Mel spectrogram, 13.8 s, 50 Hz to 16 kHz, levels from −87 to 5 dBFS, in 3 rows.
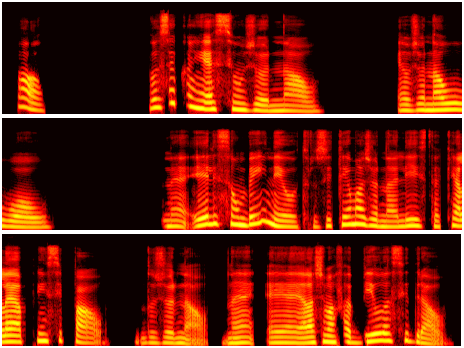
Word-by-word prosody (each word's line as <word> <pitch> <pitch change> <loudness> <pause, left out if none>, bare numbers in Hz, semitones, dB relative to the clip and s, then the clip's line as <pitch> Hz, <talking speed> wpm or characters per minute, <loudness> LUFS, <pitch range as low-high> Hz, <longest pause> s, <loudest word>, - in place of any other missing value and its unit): Qual? 210 -11 0 1.1
Você 275 +11 -1
conhece 240 - +1
um 205 - +3
jornal 170 -4 -3 0.7
É 185 - -4
o 180 - -1
jornal 195 +1 +2
Uol. 165 -6 0 1.1
Né, 185 -2 -4
eles 240 +7 +3
são 245 -4 +3
bem 270 +9 +1
neutros. 175 - -1
E 200 - -2
tem 245 +5 -1
uma 250 0 +4
jornalista 190 0 -2
que 220 - -4
ela 200 +1 +5
é 205 - +8
a 200 - +4
principal 230 +3 -1 0.3
do 170 +1 -9
jornal, 165 -2 -4
né. 170 +2 -1
Eh, 175 0 0
ela 170 +2 +5
chama 195 +1 +3
Fabíola 210 +5 +2
Cidral. 200 -13 -4
195 Hz, 135 wpm, -22 LUFS, 170-225 Hz, 1.1 s, é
